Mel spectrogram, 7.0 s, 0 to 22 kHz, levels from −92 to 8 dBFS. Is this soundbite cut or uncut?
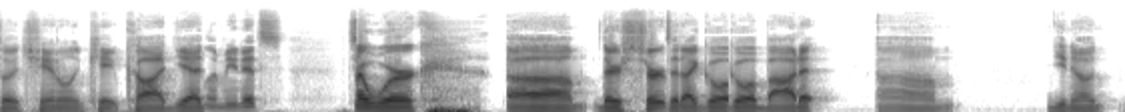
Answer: cut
